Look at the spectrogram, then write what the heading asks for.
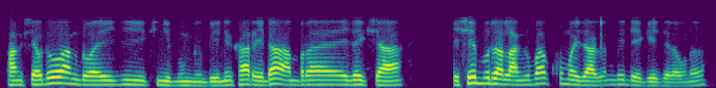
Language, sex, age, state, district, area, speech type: Bodo, male, 30-45, Assam, Chirang, rural, conversation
